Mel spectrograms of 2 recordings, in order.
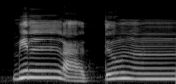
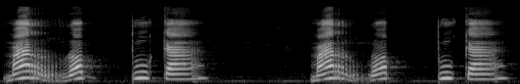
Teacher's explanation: perhatikan nun sukun tidak dibaca ya langsung ke huruf berikutnya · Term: idgham bilagunnah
